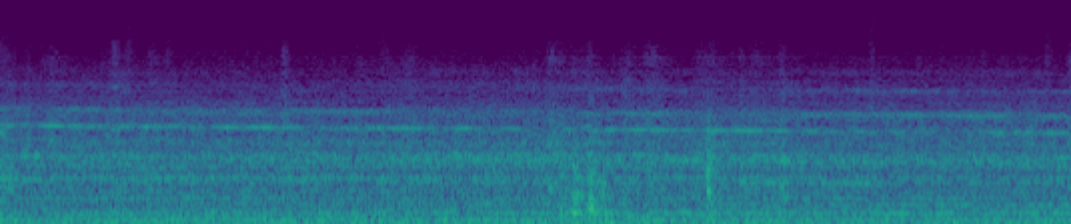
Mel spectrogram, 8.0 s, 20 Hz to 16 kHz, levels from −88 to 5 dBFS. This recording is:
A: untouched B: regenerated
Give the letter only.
B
